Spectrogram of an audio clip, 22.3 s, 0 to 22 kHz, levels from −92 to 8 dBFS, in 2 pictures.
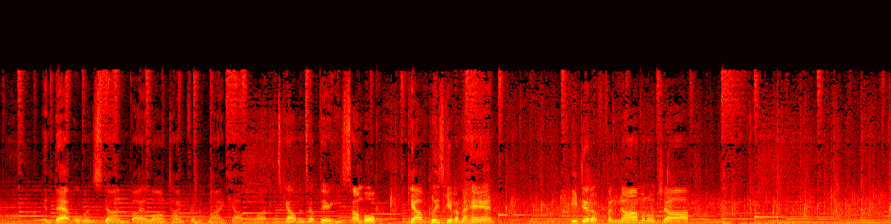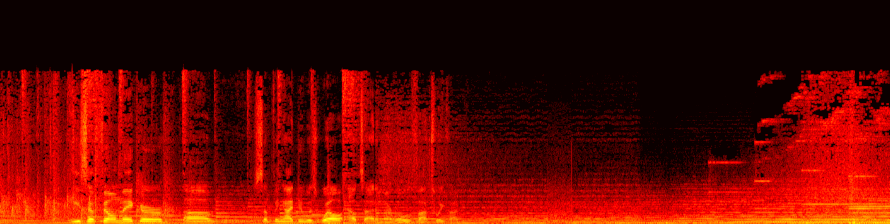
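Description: At 17.97 s the sound turns into a fading buzzy continuation of what came just before, lasting about 0.3 s, with no full silence, and then resumes at 18.29 s with that stretch missing. This is likely a long network dropout, with the receiver concealing the lost audio.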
